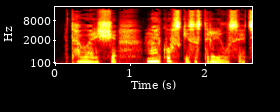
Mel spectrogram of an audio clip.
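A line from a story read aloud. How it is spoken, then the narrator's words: Quiet. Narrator (Russian): тихо сказала она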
